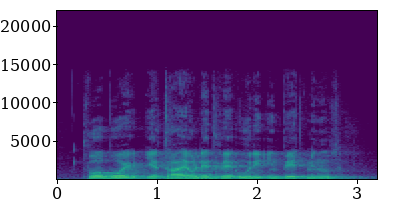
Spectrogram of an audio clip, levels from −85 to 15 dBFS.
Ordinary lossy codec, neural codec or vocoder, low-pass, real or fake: AAC, 96 kbps; vocoder, 44.1 kHz, 128 mel bands every 512 samples, BigVGAN v2; 14.4 kHz; fake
